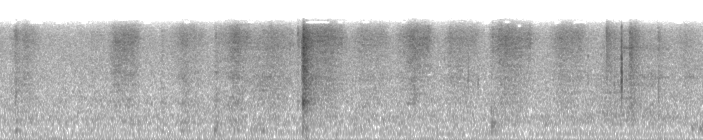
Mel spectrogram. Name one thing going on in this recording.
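A paintbrush swishes in short, repeated strokes.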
